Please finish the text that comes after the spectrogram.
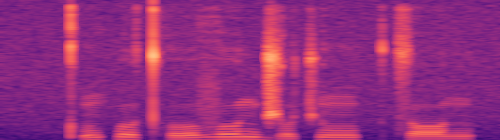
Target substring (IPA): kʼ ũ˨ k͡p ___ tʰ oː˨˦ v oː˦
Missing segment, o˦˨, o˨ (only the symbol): o˦˨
